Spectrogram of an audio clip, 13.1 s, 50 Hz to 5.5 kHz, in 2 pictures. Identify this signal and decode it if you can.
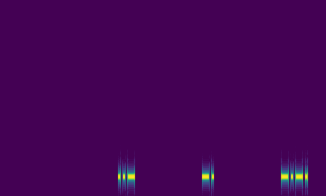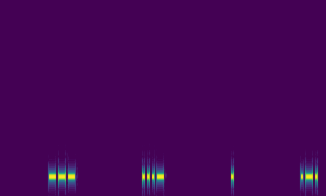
Morse code, heard as a keyed tone, about 25 wpm, spaced as for 6 wpm, 600 Hz. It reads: UNCOVER
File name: UN7 06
